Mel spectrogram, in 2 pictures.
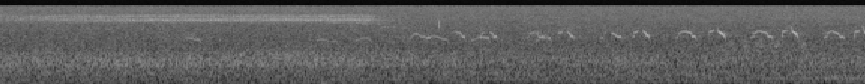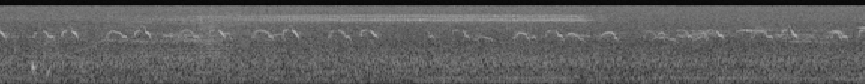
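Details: Little grebe, an adult with two chicks it feeds fish, calling: a steady series of thin, high chirps, four or five a second, a short call that carries far; faint high whine and constant low traffic rumble.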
